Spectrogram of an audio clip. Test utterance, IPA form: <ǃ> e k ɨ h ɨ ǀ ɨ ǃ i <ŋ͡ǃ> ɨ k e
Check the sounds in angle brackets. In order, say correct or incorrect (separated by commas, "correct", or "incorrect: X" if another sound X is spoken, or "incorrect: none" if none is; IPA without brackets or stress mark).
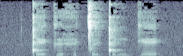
correct, incorrect: ŋ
